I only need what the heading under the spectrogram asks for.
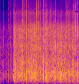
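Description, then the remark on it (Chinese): Firecrackers are lit in a square during the Fallas festival in Valencia, Spain, bursting into a dense, continuous crackle of rapid sharp pops after a brief quiet moment as red flames shoot up, loud and bright throughout with no voices. “爆竹点燃，通红烈焰窜出广场中，烧成大火炬。”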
